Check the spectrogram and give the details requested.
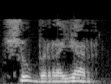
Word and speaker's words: subrayar: usted nociones de morfología entonces usted pronuncia subrayar es decir no licua la e con la B pero si usted la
